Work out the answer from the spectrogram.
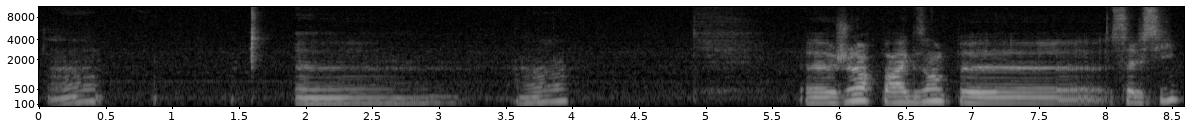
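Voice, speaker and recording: A young man hosting his channel does a screen-recorded tutorial, guiding viewers through a website step by step with many hesitant filler sounds. His medium-pitched voice is a bit bright and fairly even, delivered extremely slowly with frequent pauses, over slight background noise.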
